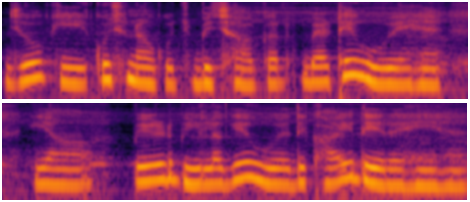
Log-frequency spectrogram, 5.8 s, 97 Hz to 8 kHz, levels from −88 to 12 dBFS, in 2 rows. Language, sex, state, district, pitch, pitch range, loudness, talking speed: Hindi, female, Uttar Pradesh, Budaun, 205 Hz, 195-230 Hz, -16 LUFS, 175 wpm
